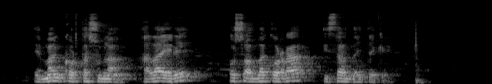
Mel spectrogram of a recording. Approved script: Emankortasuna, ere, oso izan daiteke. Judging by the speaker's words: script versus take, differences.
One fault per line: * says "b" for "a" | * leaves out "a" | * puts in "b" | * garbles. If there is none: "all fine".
* puts in "hala"
* puts in "aldakorra"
